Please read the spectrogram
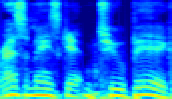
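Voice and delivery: hushed, whispering voice. Joking to listeners about a guest's long resume: whispering. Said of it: "I'm whispering".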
